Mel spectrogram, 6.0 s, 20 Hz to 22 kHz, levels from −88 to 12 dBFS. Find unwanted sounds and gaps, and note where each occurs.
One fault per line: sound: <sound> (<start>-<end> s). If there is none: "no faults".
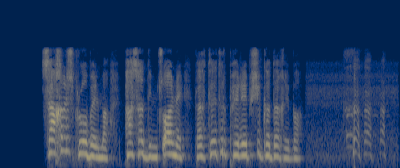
sound: laugh (5.1-5.9 s)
